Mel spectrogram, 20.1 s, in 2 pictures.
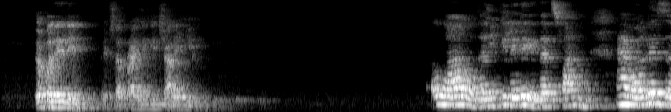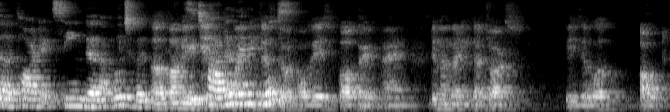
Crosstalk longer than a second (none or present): present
